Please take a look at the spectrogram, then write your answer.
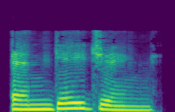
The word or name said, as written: engaging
